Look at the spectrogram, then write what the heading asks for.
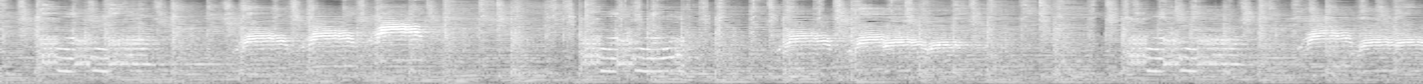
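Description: A loud, steady guitar tune played together with a dog, a duck and also a cat, the barks and quacks recurring in rhythm with the melody. No one speaks.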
